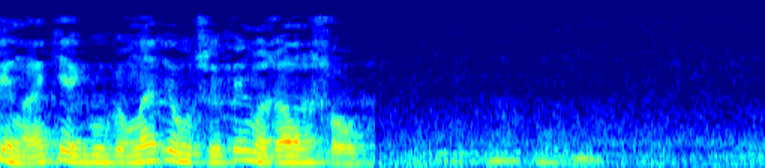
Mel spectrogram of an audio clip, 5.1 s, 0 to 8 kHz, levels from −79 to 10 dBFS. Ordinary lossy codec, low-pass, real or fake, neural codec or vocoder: MP3, 24 kbps; 7.2 kHz; fake; codec, 16 kHz, 4 kbps, FunCodec, trained on Chinese and English, 50 frames a second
